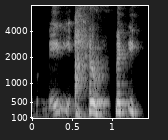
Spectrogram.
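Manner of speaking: breaks into a laugh mid-phrase; a short laugh, then carry on. Real, not acted. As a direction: laugh at your own doubt. Unsure about the accent.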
